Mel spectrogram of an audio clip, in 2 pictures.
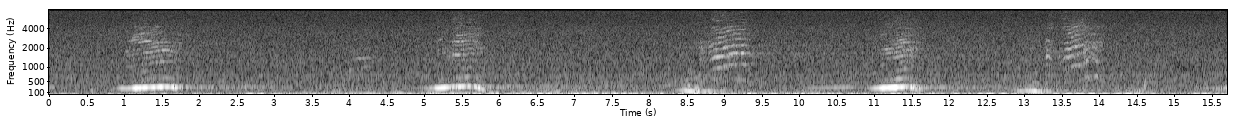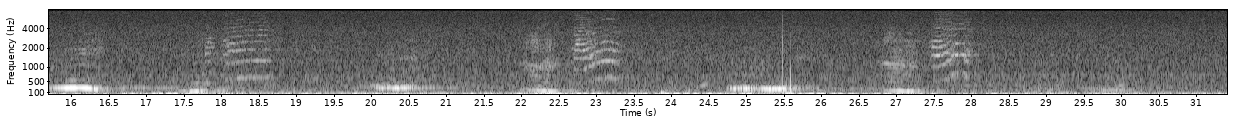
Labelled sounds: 1.0	1.7	humpback whale, 1.1 to 3.6 kHz
4.1	4.3	humpback whale, 1.3 to 1.4 kHz
5.3	5.8	humpback whale, 1.5 to 4.1 kHz
8.8	9.4	humpback whale, 0.86 to 4.5 kHz
11.0	11.6	humpback whale, 1.3 to 2.6 kHz
13.5	13.9	humpback whale, 0.96 to 2.3 kHz
15.9	16.3	humpback whale, 1.6 to 2.0 kHz
18.1	18.7	humpback whale, 1.1 to 5.2 kHz
22.0	23.3	humpback whale, 0.86 to 5.7 kHz
26.7	28.0	humpback whale, 0.99 to 4.1 kHz

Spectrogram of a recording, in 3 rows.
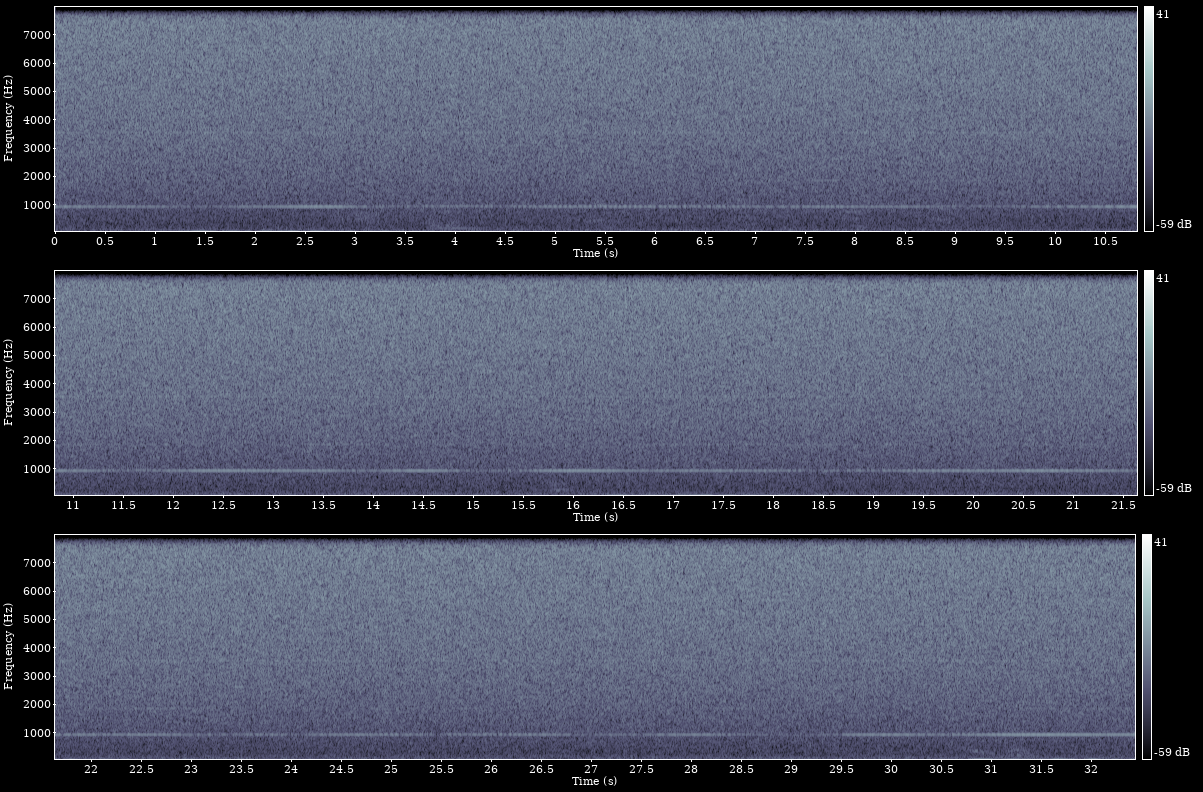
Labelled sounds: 29.6	29.9	vessel noise, 0.90 to 0.96 kHz

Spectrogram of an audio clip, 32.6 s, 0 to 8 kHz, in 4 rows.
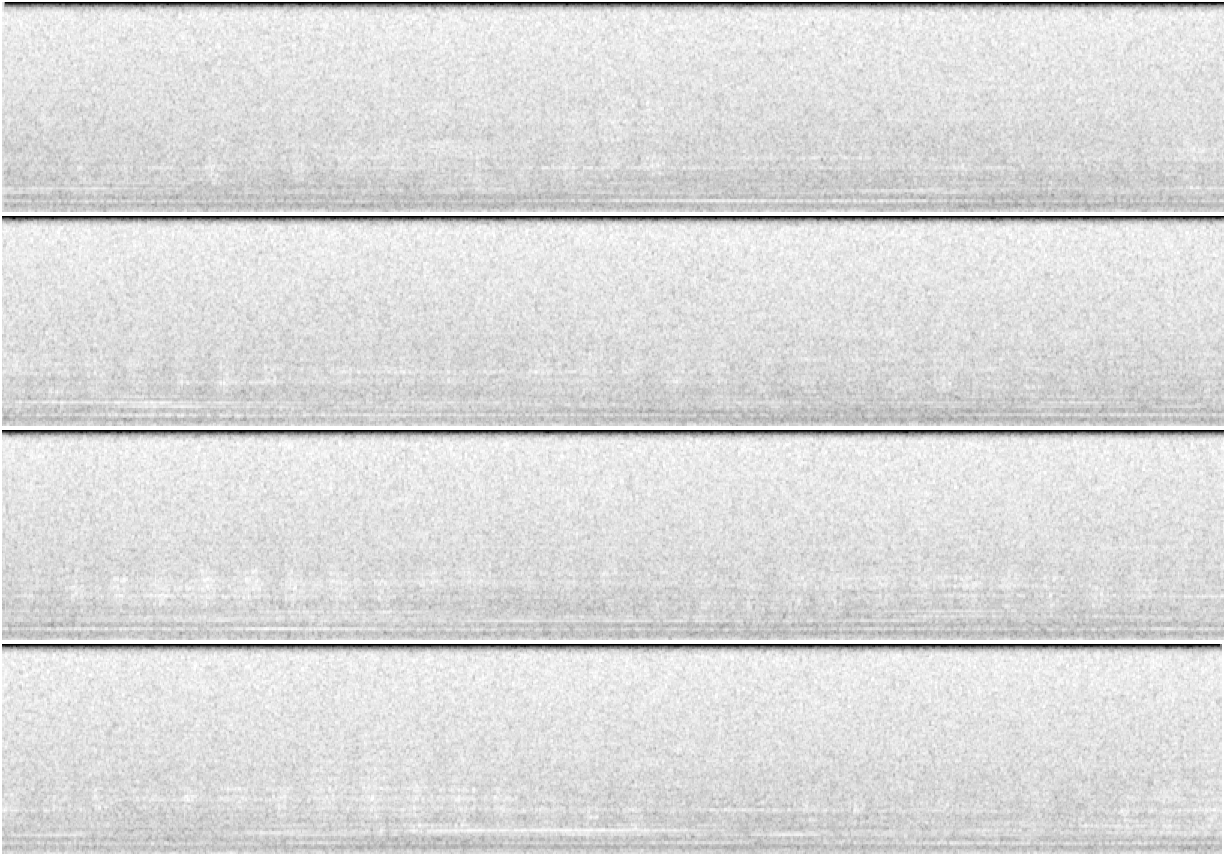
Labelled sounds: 5.7	6.0	vessel noise, 0.80 to 0.90 kHz
27.3	27.8	vessel noise, 0.83 to 1.3 kHz
31.6	32.0	vessel noise, 0.99 to 1.2 kHz

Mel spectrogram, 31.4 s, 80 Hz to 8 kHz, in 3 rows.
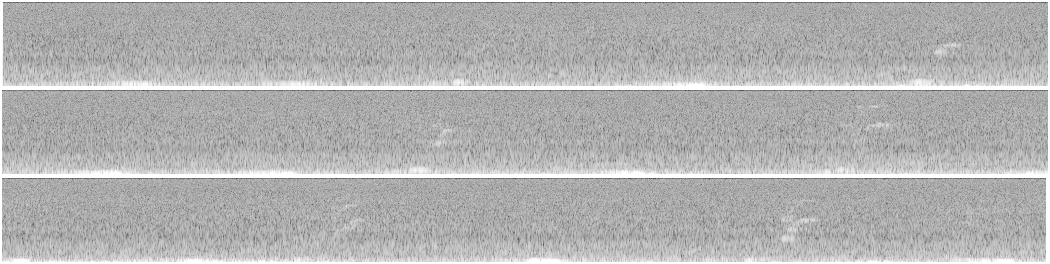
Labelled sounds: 9.3	9.6	humpback whale, 1.2 to 1.8 kHz
19.1	19.4	humpback whale, 1.8 to 2.4 kHz
24.3	24.6	humpback whale, 1.3 to 1.9 kHz
28.8	29.1	humpback whale, 1.5 to 1.9 kHz

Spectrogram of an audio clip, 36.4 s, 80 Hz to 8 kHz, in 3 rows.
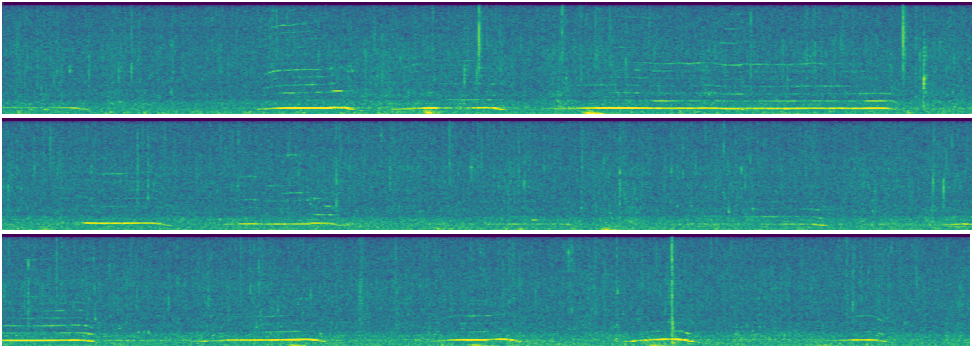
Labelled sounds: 3.3	4.3	humpback whale, 1.6 to 6.6 kHz
5.5	6.0	humpback whale, 1.0 to 1.2 kHz
7.3	7.6	humpback whale, 2.0 to 2.2 kHz
7.8	9.3	humpback whale, 0.97 to 3.8 kHz
13.3	13.6	humpback whale, 4.0 to 4.1 kHz
15.1	15.3	humpback whale, 2.2 to 4.0 kHz
15.6	16.3	humpback whale, 1.1 to 2.8 kHz
24.2	25.4	humpback whale, 0.91 to 1.6 kHz
27.5	28.0	humpback whale, 0.91 to 1.2 kHz
30.1	30.4	humpback whale, 1.1 to 1.2 kHz
32.6	32.9	humpback whale, 0.94 to 1.2 kHz
34.9	35.2	humpback whale, 2.2 to 2.3 kHz

